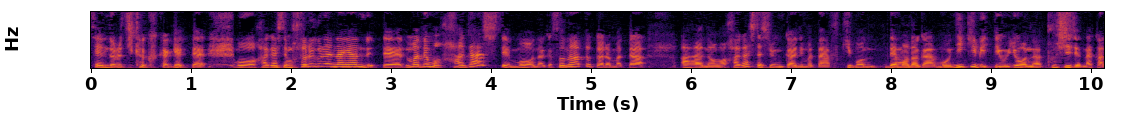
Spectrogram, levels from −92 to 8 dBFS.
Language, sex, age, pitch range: Japanese, female, 40-59, 205-315 Hz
